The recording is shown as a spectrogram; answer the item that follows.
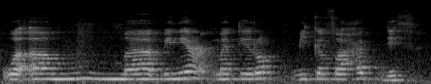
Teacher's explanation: pada lafaz amma itu terdapat hukum ghunna musyaddadah karena mim bertasydid sehingga dibaca dengung 2 harokat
